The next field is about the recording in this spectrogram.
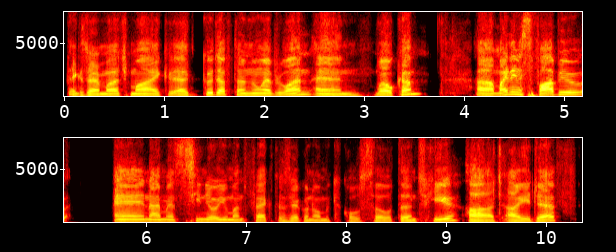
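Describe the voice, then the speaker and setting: A man's voice: medium pitch, moderate pace, fairly bright tone, no room sound. Brazilian man presenting a webinar. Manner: conversational, with frequent restarts and "like". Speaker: ergonomics consultant presenting.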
